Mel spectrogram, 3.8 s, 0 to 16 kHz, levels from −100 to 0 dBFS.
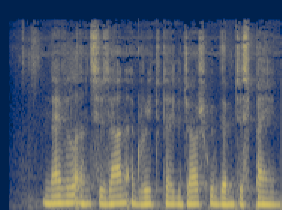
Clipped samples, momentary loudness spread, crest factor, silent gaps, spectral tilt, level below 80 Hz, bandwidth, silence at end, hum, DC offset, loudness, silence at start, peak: under 0.1%; 5 LU; 16 dB; none; -5 dB/octave; -48 dBFS; 11 kHz; 0 s; none; under 0.1%; -23 LUFS; 0.4 s; -8 dBFS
